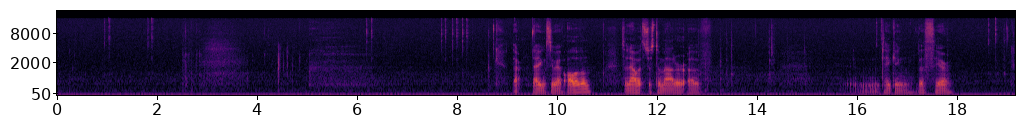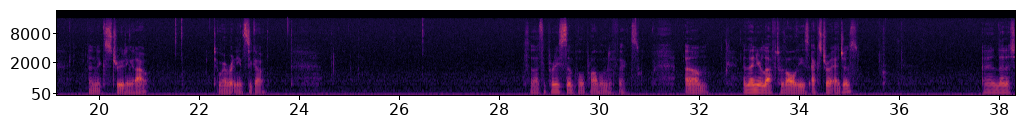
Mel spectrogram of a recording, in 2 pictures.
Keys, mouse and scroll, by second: 0.9 right click, 6.2 click, 7.7 click, 13.7 shift+middle click, 14.6-15.8 shift+scroll up 2, 16.4 right click, 18.6 right click, 20.5 e, 21.5 click, 22.6-25.1 scroll down 2, 26.5-31.7 drag, 32.1-33.8 scroll up 2, 33.8 scroll up 1, 34.8-35.9 scroll down 2, 35.9-36.3 scroll down 1.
